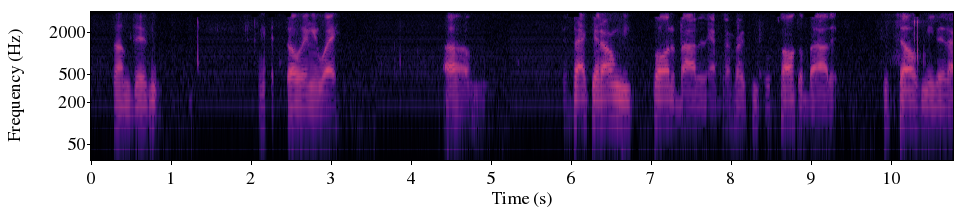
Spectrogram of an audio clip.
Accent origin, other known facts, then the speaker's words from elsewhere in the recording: New York City, New York, United States; I'm from New York City.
